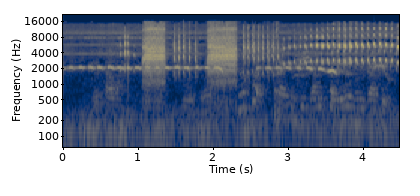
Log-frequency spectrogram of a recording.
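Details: Tame Asian pied starling singing a 'full isian' song: harsh broadband bursts alternating with rapid pulsed, harmonic notes and a thin steady whistle, the pulses speeding into a fast rattling series toward the end.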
